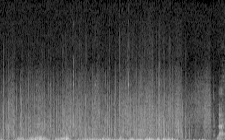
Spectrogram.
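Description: Steady rain falling outdoors in Alice Springs, a dense close patter and hiss of drops on surfaces that holds at an even level throughout.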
